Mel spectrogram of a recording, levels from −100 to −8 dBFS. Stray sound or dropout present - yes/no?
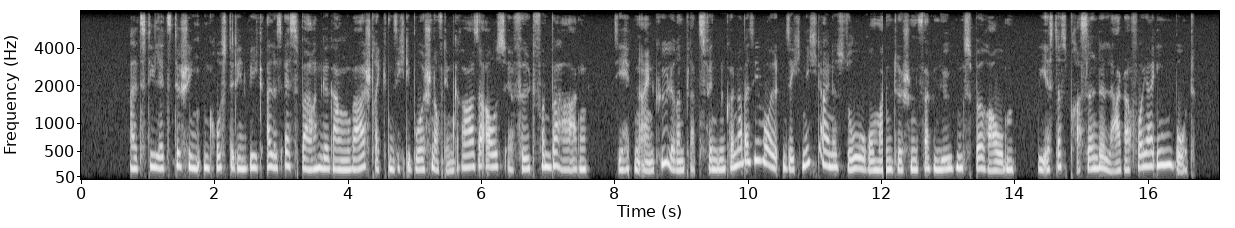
yes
